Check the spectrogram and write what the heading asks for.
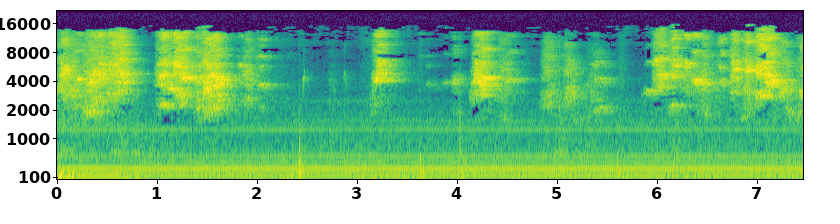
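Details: Cockatiel calls recorded at a nest on 15 August 2018 while a chick hatches and is stuck in its egg: rough, hissing, broadband bursts in irregular clusters, with a steady low electrical hum and a few soft clicks underneath.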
